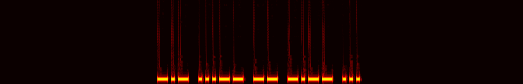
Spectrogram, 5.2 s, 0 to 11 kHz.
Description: Morse code, heard as a keyed tone, about 34 wpm, 700 Hz. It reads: K3MYS
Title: USA Call Signs - 5 Characters - 35wpm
